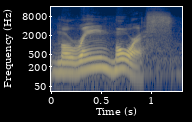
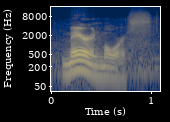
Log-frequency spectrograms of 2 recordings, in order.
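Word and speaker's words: Maren Morris: Humble Quest, Maureen Morris, $29.99. Marin Morris, excuse me. Could be pronounced both ways, right? How'd you say it? Marin? That don't sound right.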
